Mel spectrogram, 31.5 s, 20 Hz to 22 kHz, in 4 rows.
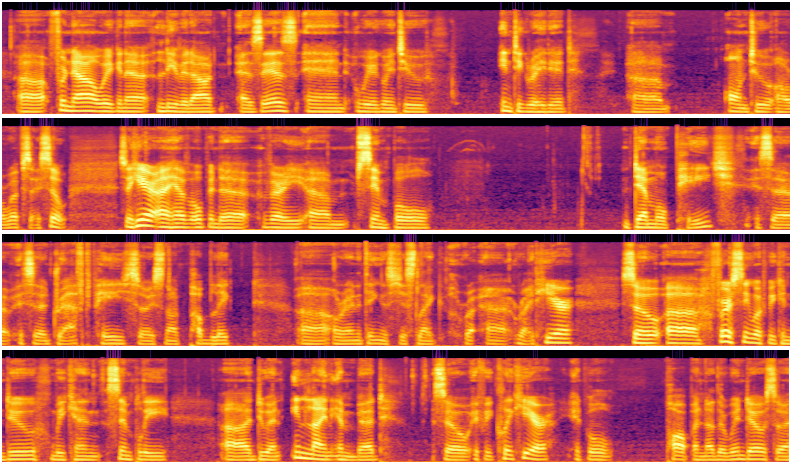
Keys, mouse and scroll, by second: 2.9 click, 9.4 click, 14.4-16.0 scroll, 17.0 scroll, 18.0-21.0 scroll, 23.3 click, 24.7 click, 27.9 click.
